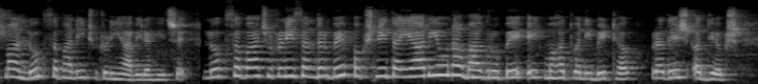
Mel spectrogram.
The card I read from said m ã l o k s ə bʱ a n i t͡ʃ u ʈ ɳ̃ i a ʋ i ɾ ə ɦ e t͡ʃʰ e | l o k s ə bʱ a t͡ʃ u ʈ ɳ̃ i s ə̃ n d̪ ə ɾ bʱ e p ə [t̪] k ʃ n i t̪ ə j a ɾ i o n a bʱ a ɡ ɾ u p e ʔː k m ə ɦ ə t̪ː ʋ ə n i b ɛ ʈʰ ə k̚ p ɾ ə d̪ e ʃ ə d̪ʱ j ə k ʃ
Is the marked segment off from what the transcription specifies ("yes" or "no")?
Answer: yes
